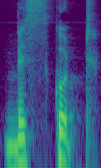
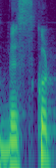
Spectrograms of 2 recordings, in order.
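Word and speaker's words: biscuit: तो वहां पे वो जब असिस्ट कर रहा होता बोलता है बिस्कुट, और वो दोबारा बोलती है बिस्कुट, बिकॉज बिस्कुट प्रोनाउंसिएशन अच्छा नहीं माना जाता। तो दैट इज द बिस्किट, और बिस्किट को फिर कुकीज, क्रैकर, ये अमेरिकन में है।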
